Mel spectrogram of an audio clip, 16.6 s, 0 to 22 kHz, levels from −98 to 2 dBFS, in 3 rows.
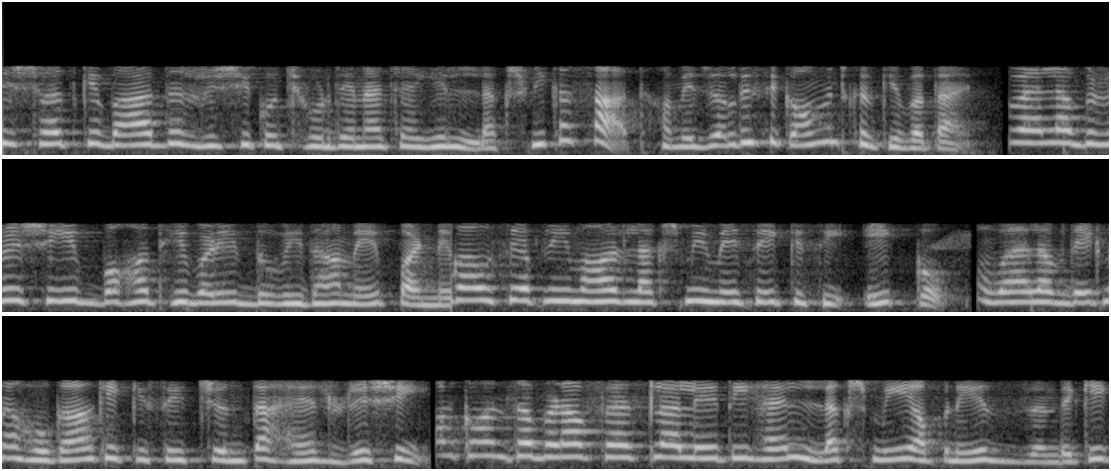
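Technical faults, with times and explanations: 7.78 s, skip ahead: the audio jumps forward with no gap, losing roughly a second of material. The jitter buffer was holding audio that had piled up, so it dropped that stretch and spliced the two sides almost directly together, which is why it feels like a hard cut.
7.88 to 11.86 s, jitter buffer speed-up: for about four seconds the sound runs roughly 6% fast at unchanged pitch, so it feels slightly hurried. The buffer was still holding more audio than it wanted, so it trimmed tiny pitch-period slices over and over, shaving off around a fifth of a second in total. Through all of this the call path's 4 kHz band limit stays audible.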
